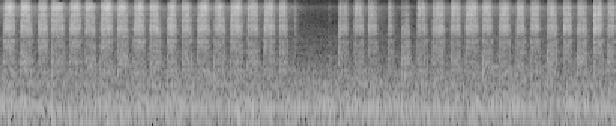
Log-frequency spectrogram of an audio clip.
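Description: A black marker rubs quick back-and-forth strokes across the white paper page of a spiral sketchbook while coloring in a drawing. Each stroke is a short, bright, hissing scratch, coming in a steady rhythm of about three per second. The strokes break off for a brief pause near the middle before resuming.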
